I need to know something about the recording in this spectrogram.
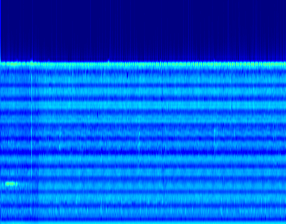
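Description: Steady electrical mains hum with a buzz of many overtones on the recording's audio track, and a slight click about half a second in.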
